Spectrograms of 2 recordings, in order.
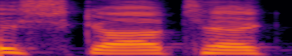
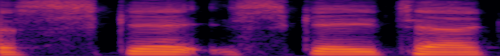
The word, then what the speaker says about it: Scatec: job skatic yeah yeah i say scatec just because that's how the norwegians pronounce it but i don't know how we say it in english sk you would think scandinavia scatec or scotec i don't know but i like that one so if you know the proper pronunciation that's the one i'm going with so scatec sn power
